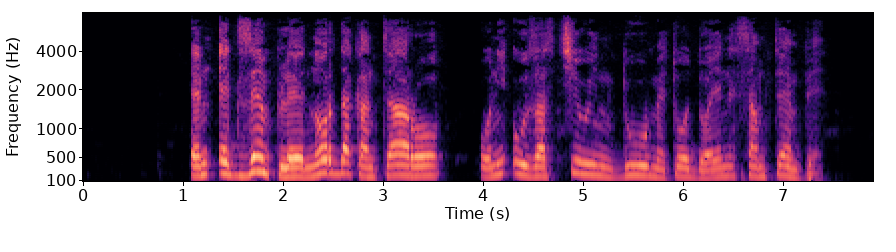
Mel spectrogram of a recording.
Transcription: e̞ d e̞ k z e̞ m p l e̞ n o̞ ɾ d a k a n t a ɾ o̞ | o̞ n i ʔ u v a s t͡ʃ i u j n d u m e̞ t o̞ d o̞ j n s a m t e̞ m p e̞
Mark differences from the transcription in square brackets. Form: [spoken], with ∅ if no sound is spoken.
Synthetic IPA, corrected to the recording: e̞ [n] e̞ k z e̞ m p l e̞ n o̞ ɾ d a k a n t a ɾ o̞ | o̞ n i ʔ u [z] a s t͡ʃ i u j n d u m e̞ t o̞ d o̞ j n s a m t e̞ m p e̞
